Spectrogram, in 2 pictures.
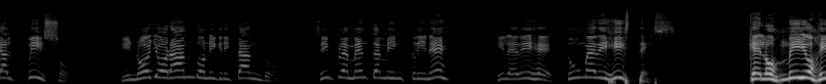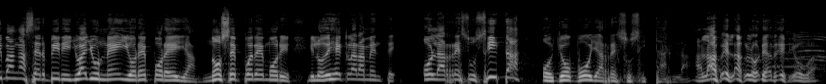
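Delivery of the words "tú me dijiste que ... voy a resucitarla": loud, high preacher's shout; preaching at full force. Real, not acted. A preacher shouting to the congregation in full fervor. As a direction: preach it out at full volume, climbing.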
